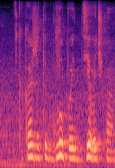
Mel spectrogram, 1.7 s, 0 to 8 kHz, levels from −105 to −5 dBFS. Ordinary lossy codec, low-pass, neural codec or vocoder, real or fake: none; none; none; real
